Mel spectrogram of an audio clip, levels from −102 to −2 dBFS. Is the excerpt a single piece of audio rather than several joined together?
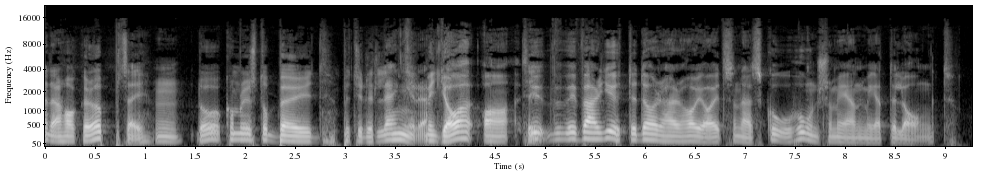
yes; 0 cuts

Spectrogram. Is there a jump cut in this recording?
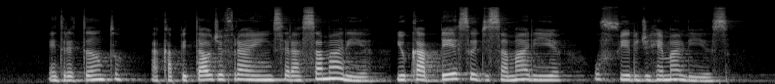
yes; 2 cuts; at 1.4 s, 3.9 s

